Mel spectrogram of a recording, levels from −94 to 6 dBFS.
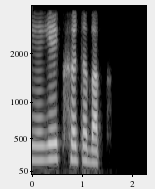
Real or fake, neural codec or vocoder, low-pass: fake; codec, 16 kHz, about 1 kbps, DyCAST, with the encoder's durations; 3.6 kHz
